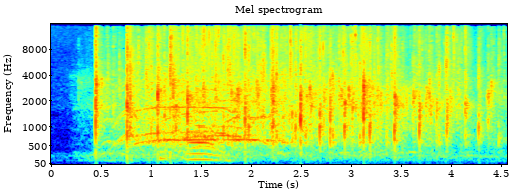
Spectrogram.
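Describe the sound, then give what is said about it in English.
An audience breaks into applause, many hands clapping in a dense, steady patter that starts abruptly and holds for several seconds, with a few voices calling out over it early on. “No clapping for now?”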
